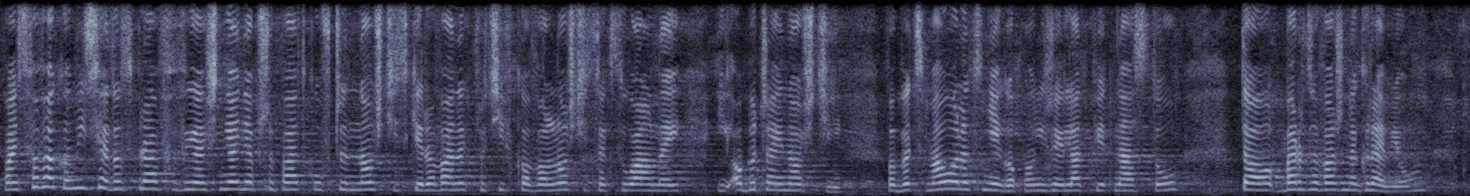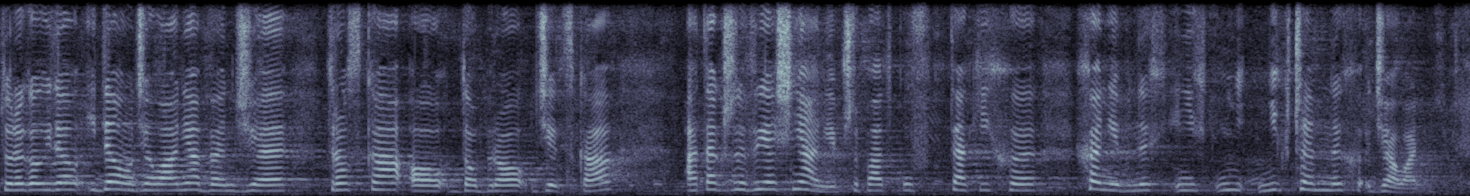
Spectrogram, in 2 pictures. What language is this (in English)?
Polish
